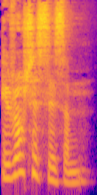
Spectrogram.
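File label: "eroticism", British English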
